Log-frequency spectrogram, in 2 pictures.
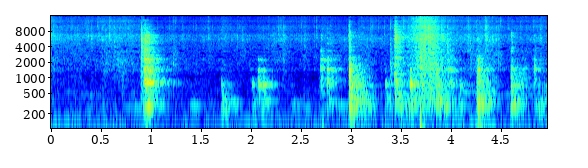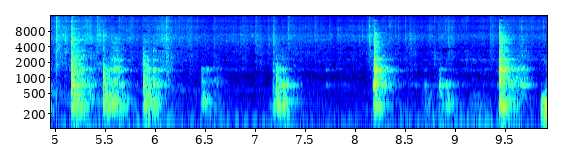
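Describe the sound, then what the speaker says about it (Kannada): Thick-cut onion roasting in butter in a pan, stirred with a utensil: repeated scraping strokes over a steady soft sizzle, close and moderately loud, with no talking. "ಅದಕ್ಕೆ ಫಸ್ಟು ದಪ್ಪದ ಕಟ್ ಮಾಡ್ಕೊಂಡಿರೋ ಒಂದು ಈರುಳ್ಳಿ, ಈರುಳ್ಳಿ ಸ್ವಲ್ಪ ರೋಸ್ಟ್ ಆಗಿ"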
